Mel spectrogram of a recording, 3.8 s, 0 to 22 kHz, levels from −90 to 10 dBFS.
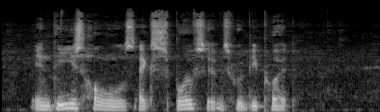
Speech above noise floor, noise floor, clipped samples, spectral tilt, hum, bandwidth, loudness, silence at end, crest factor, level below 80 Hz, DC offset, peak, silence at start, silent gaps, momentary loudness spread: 40 dB; -59 dBFS; under 0.1%; -4.5 dB/octave; none; 15 kHz; -19 LUFS; 0.95 s; 18 dB; -52 dBFS; under 0.1%; -2 dBFS; 0.35 s; none; 7 LU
